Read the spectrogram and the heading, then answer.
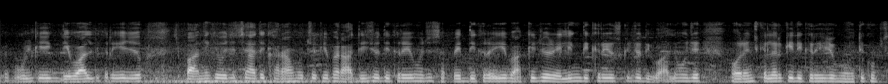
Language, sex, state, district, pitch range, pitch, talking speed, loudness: Hindi, male, Chhattisgarh, Bilaspur, 135-150 Hz, 145 Hz, 315 wpm, -19 LUFS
